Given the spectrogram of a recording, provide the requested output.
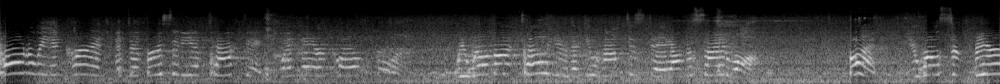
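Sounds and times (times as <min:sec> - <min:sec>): woman speaking through megaphone: 0:00.0 - 0:07.6, 0:08.5 - 0:10.0.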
